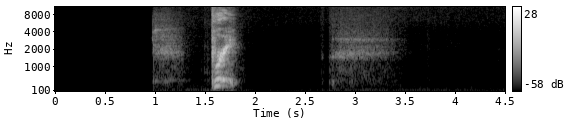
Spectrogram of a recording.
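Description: A middle-aged man exclaims briefly in surprise, close to a microphone.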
